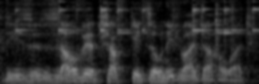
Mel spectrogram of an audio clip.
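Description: A woman's voice: very deep voice, moderate pace, background noise. An actress playing a domineering older female cousin in a radio comedy play, commanding, scolding and theatrical. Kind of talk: German radio comedy crime play acting.

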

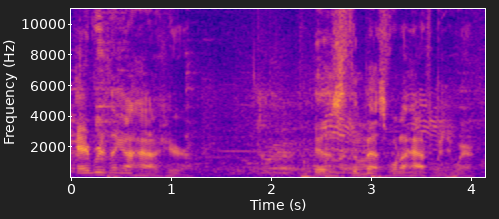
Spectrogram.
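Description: A man's voice: medium pitch, animated, brisk. A man in his thirties reviewing a restaurant in casual, rambling, emphatic vlog talk, filmed on a handheld camera in a restaurant booth. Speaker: food vlogger. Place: busy restaurant booth indoors. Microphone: handheld camera at arm's length. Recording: loud restaurant music and crowd. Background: loud music and crowd chatter.

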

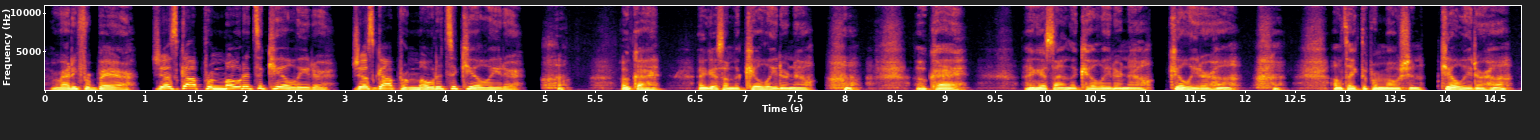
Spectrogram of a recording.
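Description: A woman's voice: deep voice, normal speed, darkish tone, no room sound, clean studio sound. Gung-ho woman soldier. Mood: confident. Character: confident, gung-ho female soldier. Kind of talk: video game voice lines.

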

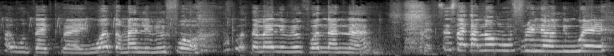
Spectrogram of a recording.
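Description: A woman's voice: sits high, normal speed, distant mic, close to an everyday voice. An actress with a Nigerian accent playing a hurt, despairing young woman in a film drama. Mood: crying, despairing.

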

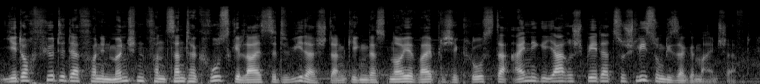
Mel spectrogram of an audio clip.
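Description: A mid-range male voice with animated intonation , an actor, plays a know-it-all sleuth in an audio parody. He is formal, polite and a little pompous. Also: medium pitch, normal speed, hardly any pauses, slight background noise, natural voice. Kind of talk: parody audio drama acting.

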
